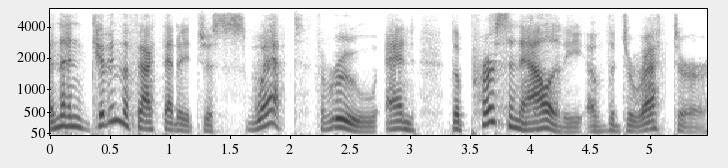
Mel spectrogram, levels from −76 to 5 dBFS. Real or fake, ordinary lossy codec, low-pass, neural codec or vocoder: fake; AAC, 32 kbps; 5.4 kHz; codec, 16 kHz in and 24 kHz out, 0.6 kbps, FocalCodec, streaming, 2048 codes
